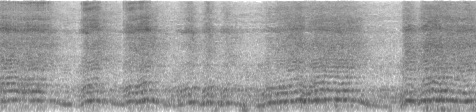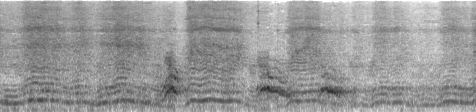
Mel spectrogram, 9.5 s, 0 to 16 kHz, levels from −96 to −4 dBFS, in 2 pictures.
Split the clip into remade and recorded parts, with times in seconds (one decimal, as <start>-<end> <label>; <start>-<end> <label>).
0.0-9.5 recorded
